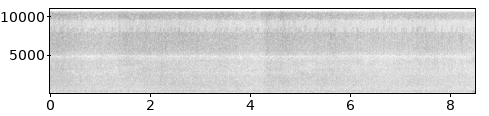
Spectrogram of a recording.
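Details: Dense, even hum of bees at one of two neighbouring nests, one of which the colony has left; the droning stays constant the whole time with no other clear sounds.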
